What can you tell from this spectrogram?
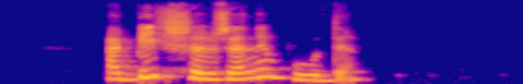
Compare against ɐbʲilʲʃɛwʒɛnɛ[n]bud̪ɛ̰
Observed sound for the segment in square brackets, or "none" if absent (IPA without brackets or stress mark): none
